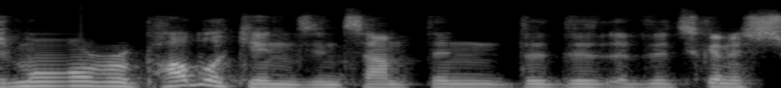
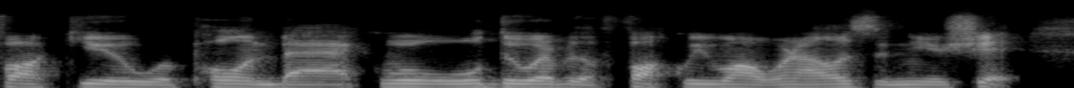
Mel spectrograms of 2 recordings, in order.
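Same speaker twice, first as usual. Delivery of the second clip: put-on angry, pissed-off tone. Retelling how the counties reacted to the mandate: imitating angry, pissed-off counties. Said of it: "So they're all pissed".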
